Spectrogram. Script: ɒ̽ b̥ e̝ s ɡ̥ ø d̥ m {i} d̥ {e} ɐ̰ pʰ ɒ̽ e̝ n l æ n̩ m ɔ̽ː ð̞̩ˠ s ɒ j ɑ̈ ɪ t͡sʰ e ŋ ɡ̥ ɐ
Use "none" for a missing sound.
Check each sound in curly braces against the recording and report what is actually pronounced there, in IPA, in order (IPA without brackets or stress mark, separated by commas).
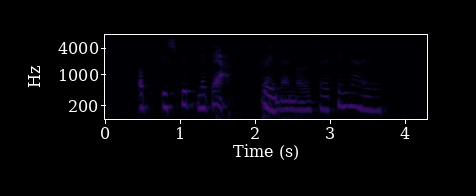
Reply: e, æ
